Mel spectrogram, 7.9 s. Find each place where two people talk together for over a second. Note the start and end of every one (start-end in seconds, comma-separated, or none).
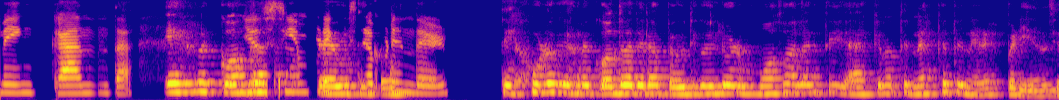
1.8-3.0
